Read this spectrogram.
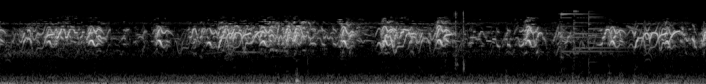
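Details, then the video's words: Lesser whistling ducks calling as a flock, a dense chatter of high, thin, overlapping whistles that runs almost without pause, swelling and fading in short bursts. "whistling dack call/sound /বালি হাসের ডাক/শরালী পাখির ডাক"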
